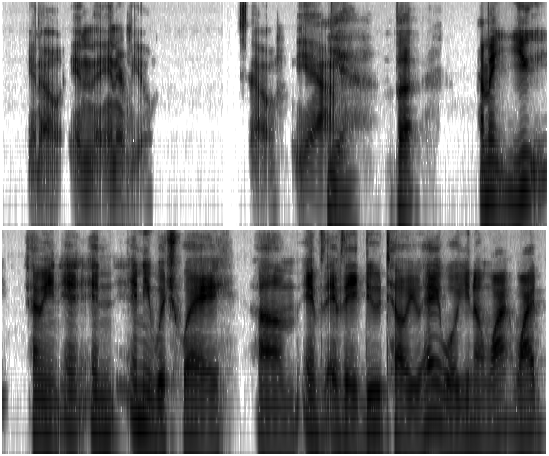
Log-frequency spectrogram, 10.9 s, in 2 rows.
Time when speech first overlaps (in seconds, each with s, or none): none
